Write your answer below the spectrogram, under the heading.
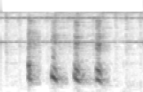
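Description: bell ringing

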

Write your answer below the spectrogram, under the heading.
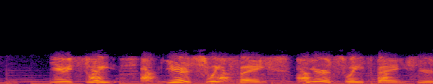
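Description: dog barking and whimpering

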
